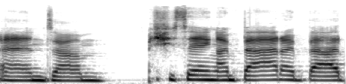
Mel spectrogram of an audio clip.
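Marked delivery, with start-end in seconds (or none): 1.5-2.3 put-on sobbing. Recapping a scene where a woman tells Angel she is bad, imitating someone sobbing. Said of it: "She's sobbing now".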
